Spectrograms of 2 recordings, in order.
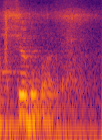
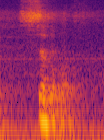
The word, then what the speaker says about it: Shibboleth: If they said no, then they would say to him, say now, Shibboleth. But he would say, Sibboleth. Couldn't get the pronunciation out. Couldn't get that S-H-sh, Shibboleth out. Sibboleth.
